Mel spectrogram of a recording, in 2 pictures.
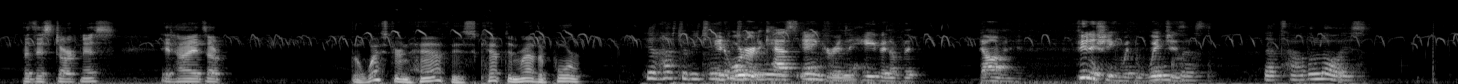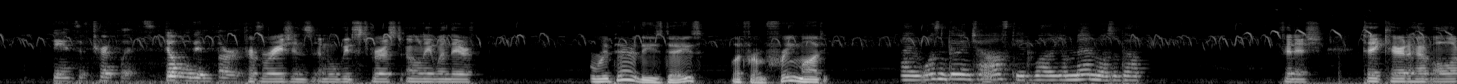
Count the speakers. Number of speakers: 4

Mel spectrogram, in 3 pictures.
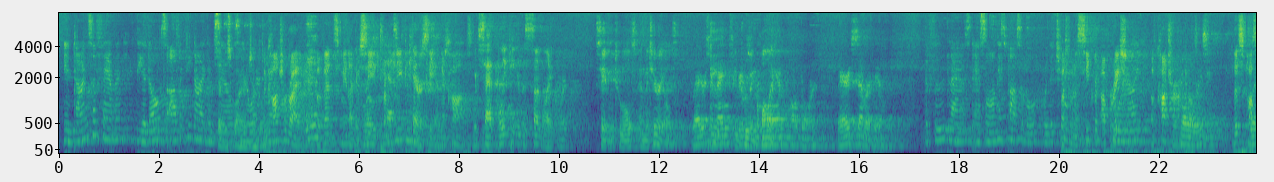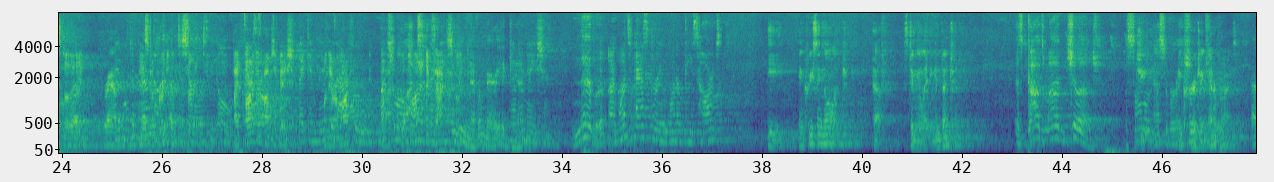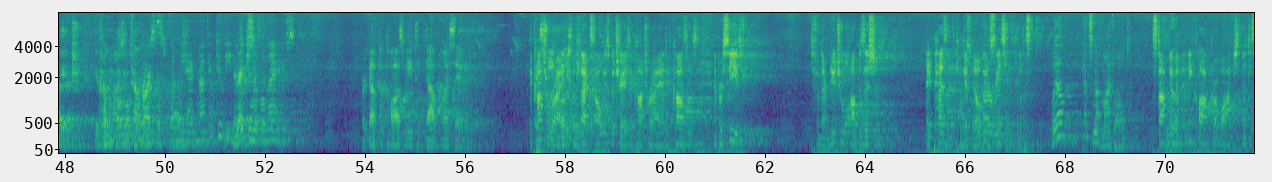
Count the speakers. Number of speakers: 6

